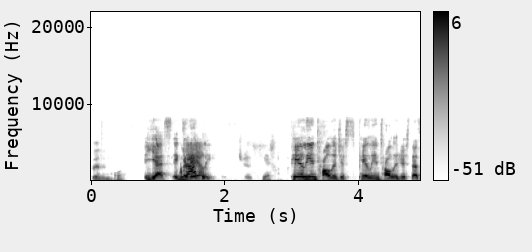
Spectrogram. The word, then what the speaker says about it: paleontologist: Paleontologist. That's how you say it. Yeah. Paleontologist.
